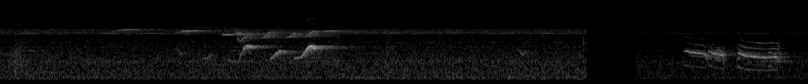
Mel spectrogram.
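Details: Chinese hwamei from Medan singing faint, clear slurred whistles that rise and fall in two brief bursts, with a steady background hiss and a short silent gap between them.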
